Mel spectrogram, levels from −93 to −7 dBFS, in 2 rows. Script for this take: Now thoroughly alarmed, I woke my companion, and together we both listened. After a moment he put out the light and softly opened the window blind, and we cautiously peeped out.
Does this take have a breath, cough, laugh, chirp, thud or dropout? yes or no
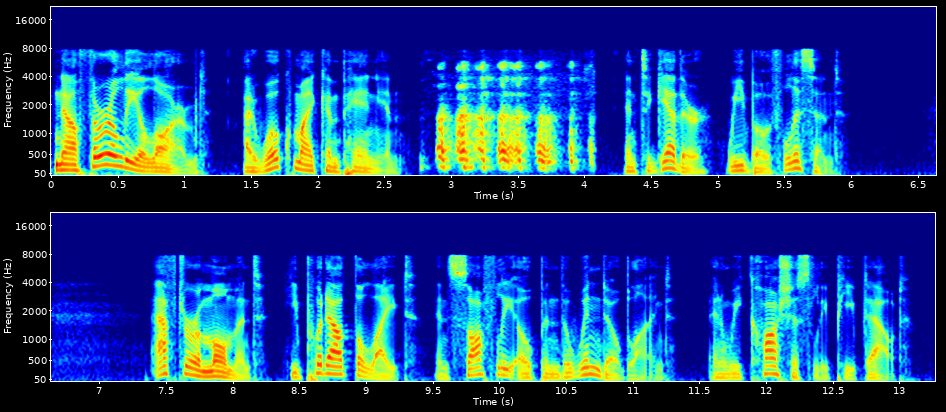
yes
